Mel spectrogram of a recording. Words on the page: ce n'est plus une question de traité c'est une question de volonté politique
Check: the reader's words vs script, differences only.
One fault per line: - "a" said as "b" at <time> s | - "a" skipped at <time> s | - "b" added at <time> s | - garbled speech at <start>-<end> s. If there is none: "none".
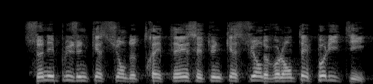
none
